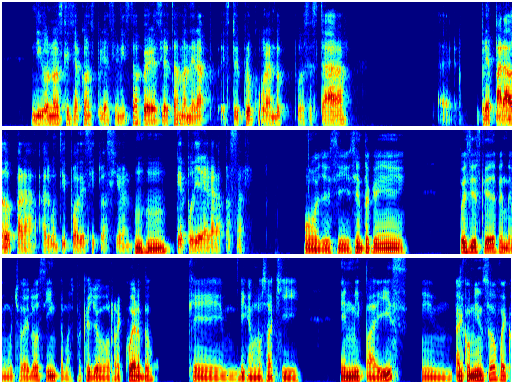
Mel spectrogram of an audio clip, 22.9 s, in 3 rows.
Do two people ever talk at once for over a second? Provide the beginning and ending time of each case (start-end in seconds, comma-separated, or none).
none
